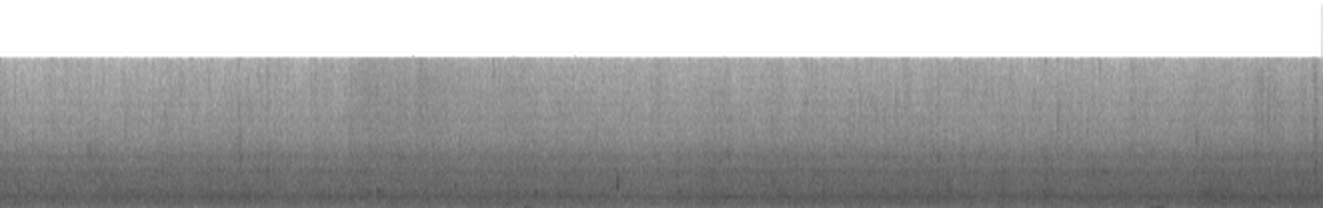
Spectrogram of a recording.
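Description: Onion masala sizzling steadily in hot oil in a clay pan as sliced tomatoes are tipped in and stirred with a wooden spatula, with a few faint knocks of the spatula against the pan.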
